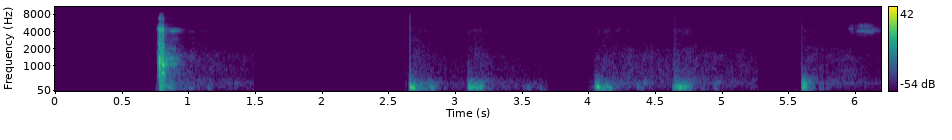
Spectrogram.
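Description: Soft paired low thumps after a sharp click: normal first and second heart sounds through a stethoscope.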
